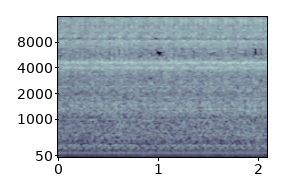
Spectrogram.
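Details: BMW 335i E90 with N54 engine, after cleaning the loud fuel injectors: smooth, even idle with a light ticking hiss from the injectors and no misses. Normal idle.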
